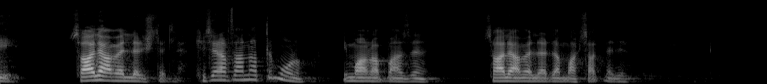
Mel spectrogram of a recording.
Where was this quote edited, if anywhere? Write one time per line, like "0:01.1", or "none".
0:01.9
